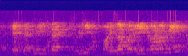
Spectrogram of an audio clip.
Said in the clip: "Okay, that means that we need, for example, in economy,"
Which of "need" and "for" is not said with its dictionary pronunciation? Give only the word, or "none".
need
